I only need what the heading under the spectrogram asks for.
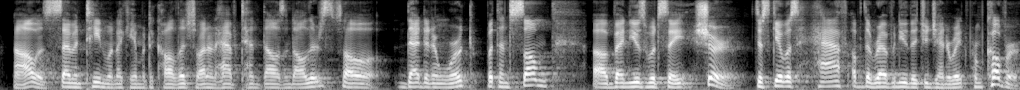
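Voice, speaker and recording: A man talks at a moderate pace with hardly any pauses, his pitch medium and its variation ordinary. It is a normal speaking voice. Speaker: entrepreneur and finance YouTuber. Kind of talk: interview conversation about finance.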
